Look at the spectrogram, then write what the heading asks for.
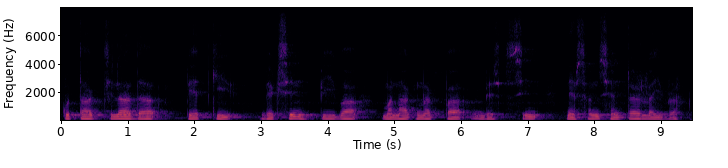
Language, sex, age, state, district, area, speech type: Manipuri, male, 18-30, Manipur, Thoubal, rural, read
